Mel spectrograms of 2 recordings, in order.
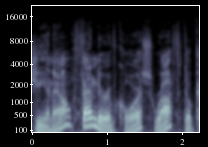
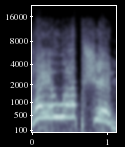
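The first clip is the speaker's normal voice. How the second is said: shrill scream, very high and very loud; 9 dB louder than usual. Retelling what he yelled at the end of the big finish: imitating someone screaming. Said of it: "he screams at me".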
